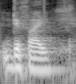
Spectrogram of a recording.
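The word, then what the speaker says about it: defy: तो next meaning है डिफाई। ठीक है, इसको अब जैसे हम लोग हिंदी भाषी हैं, इंडियंस हैं, तो हम इसको डेफी बोल सकते हैं, लेकिन नहीं, इसका जो प्रॉपर प्रोनाउंसिएशन है दैट इज डिफाई।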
